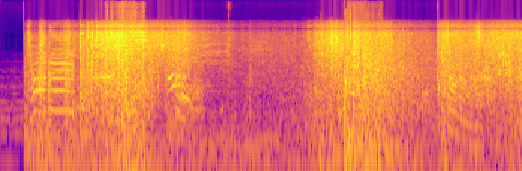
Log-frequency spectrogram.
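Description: Loud sci-fi alien weapon blasts and booming impacts amid chaotic film battle noise, with shouting voices mixed in and sharp bursts recurring.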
